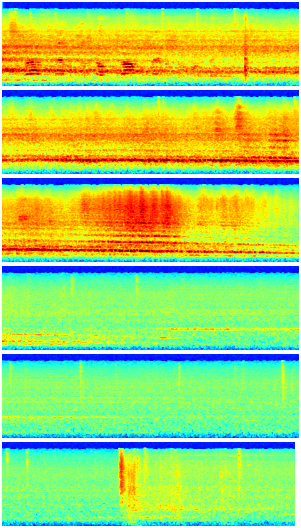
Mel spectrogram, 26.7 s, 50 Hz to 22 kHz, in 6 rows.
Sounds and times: passenger chatter 0.0 - 6.0
commuter train 0.0 - 26.6

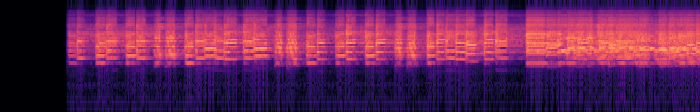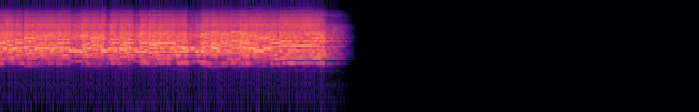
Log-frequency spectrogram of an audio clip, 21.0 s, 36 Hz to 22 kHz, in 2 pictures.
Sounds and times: musical horn that plays 3 songs 1.0 - 7.2
musical horn that plays 3 songs 7.9 - 15.7

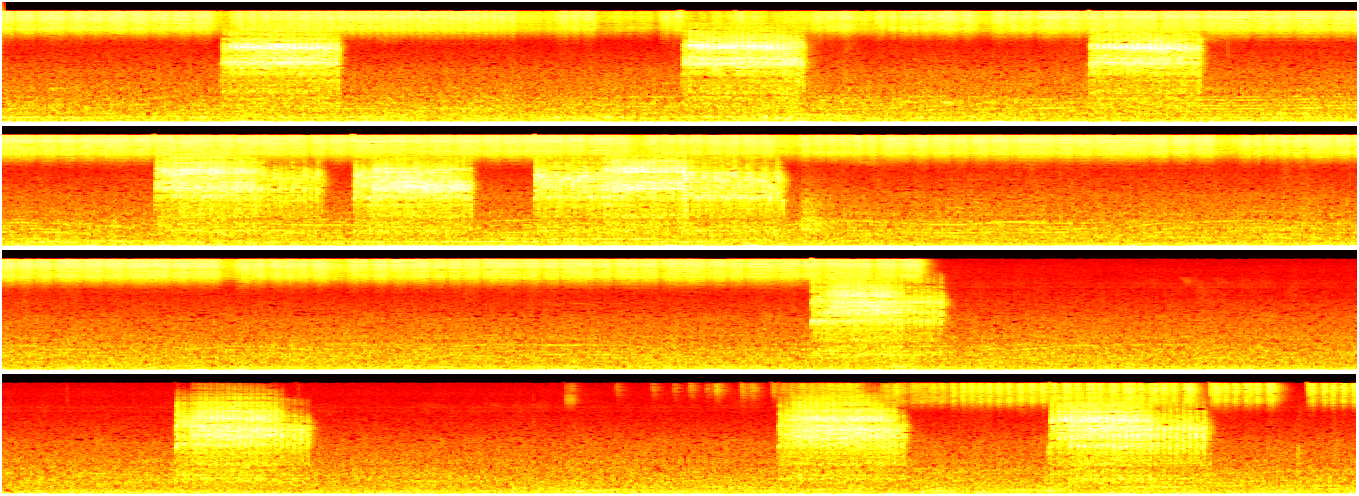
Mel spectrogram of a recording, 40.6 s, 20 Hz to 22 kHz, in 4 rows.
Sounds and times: baby pionus (parrots) screaming on the roof 1.6 - 2.6
baby pionus (parrots) screaming on the roof 5.1 - 6.1
baby pionus (parrots) screaming on the roof 8.1 - 9.0
baby pionus (parrots) screaming on the roof 11.3 - 16.1
baby pionus (parrots) screaming on the roof 26.4 - 27.4
baby pionus (parrots) screaming on the roof 31.8 - 32.8
baby pionus (parrots) screaming on the roof 36.3 - 37.3
baby pionus (parrots) screaming on the roof 38.3 - 39.6

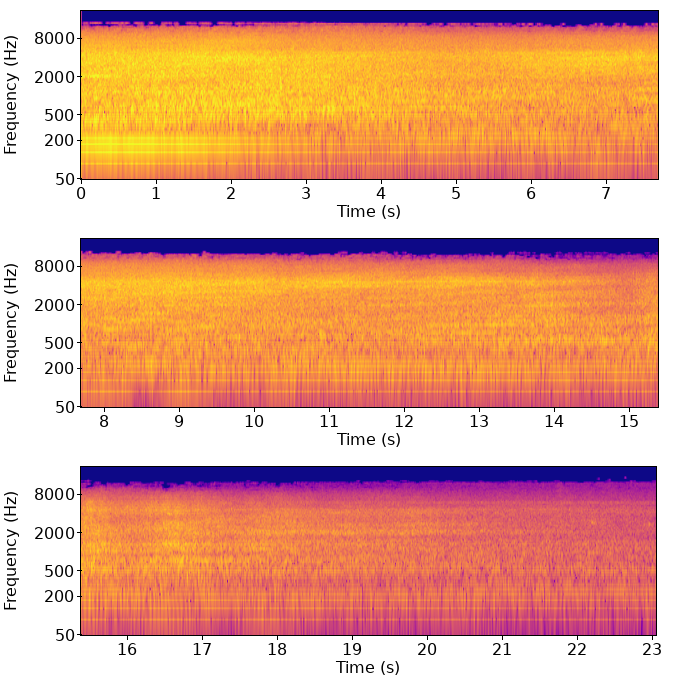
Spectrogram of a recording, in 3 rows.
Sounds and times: Police helicopter 0.0 - 23.0

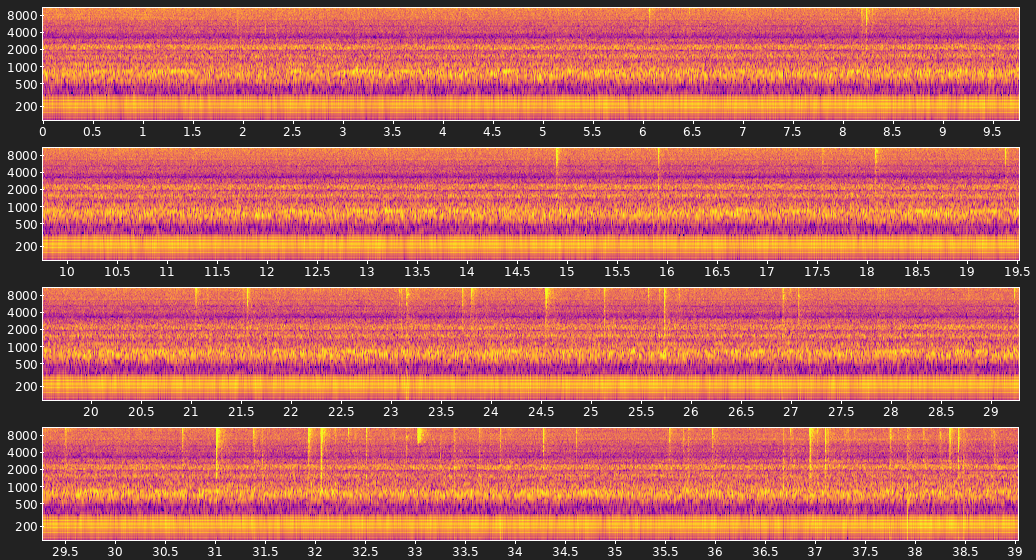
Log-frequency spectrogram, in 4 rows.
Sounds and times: hot-air popcorn making machine 0.0 - 39.0
popping 26.8 - 28.0
popping 30.6 - 39.0

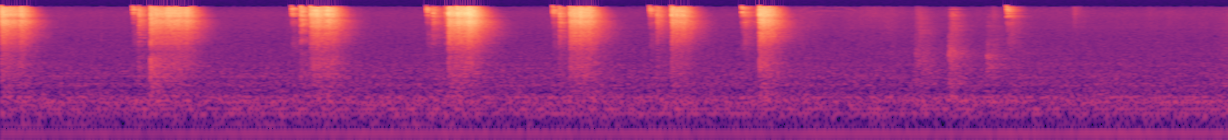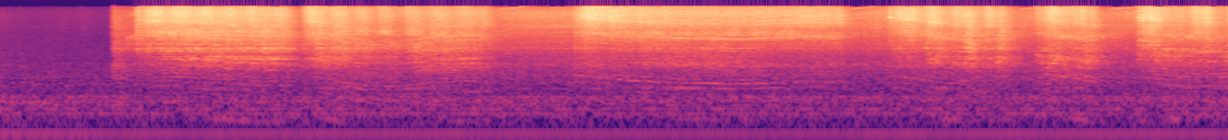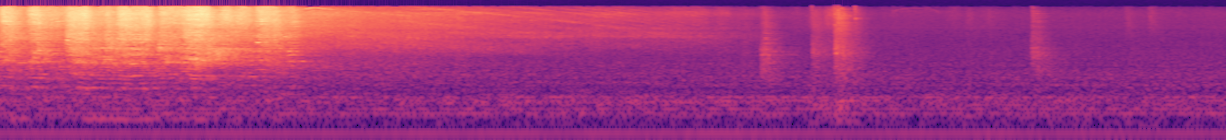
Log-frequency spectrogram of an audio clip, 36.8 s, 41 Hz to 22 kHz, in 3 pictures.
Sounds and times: welding sounds 0.0 - 0.4
welding sounds 1.4 - 2.1
welding sounds 2.9 - 3.6
welding sounds 4.3 - 5.0
welding sounds 5.6 - 8.0
welding sounds 13.5 - 29.3

